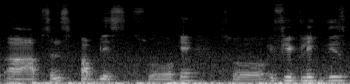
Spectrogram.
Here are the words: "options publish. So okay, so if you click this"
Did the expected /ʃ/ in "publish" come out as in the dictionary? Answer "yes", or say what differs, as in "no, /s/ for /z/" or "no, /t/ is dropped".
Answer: no, /s/ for /ʃ/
